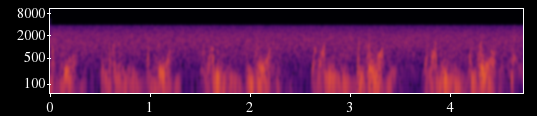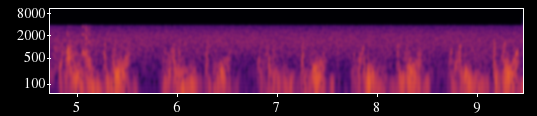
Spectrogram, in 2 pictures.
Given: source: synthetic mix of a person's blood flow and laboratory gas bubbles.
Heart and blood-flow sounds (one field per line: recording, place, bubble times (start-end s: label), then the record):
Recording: Doppler ultrasound of blood flow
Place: precordium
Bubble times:
4.54-5.19 s: bubbles
From the record:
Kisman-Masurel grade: 221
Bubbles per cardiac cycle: several, 3 to 8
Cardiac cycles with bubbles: 10 to 50%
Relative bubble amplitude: barely perceptible (0.100 to 0.250)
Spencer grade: 2 (many but less than half of the cardiac periods contain bubble signals, singularly or in groups)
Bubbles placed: only in the low amplitude regions of the cardiac cycle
